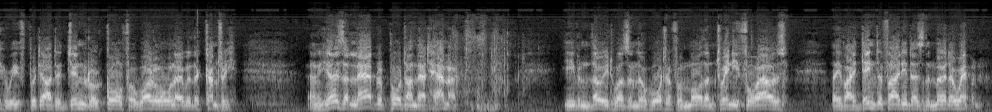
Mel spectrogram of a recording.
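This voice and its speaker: An actor playing an authoritative, matter-of-fact police brigadier in a vintage radio crime drama. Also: male voice, medium pitch, moderate pace, muffled recording, natural voice.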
